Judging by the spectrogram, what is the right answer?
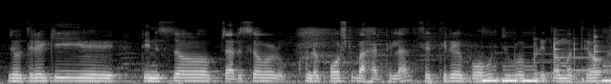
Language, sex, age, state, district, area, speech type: Odia, male, 30-45, Odisha, Rayagada, rural, spontaneous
